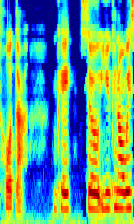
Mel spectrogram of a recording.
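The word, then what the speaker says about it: jota: is the j okay the j is always going to sound like an h okay and the way you say the letter j the name of the letter is hota okay so you can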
